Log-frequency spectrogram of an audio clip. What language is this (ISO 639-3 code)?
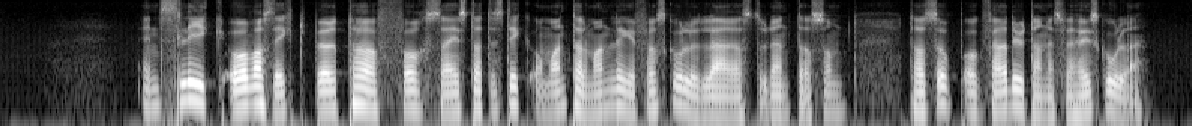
nor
